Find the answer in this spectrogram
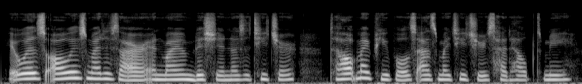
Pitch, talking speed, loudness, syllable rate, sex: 230 Hz, 215 wpm, -16 LUFS, 5.6 syllables/s, female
